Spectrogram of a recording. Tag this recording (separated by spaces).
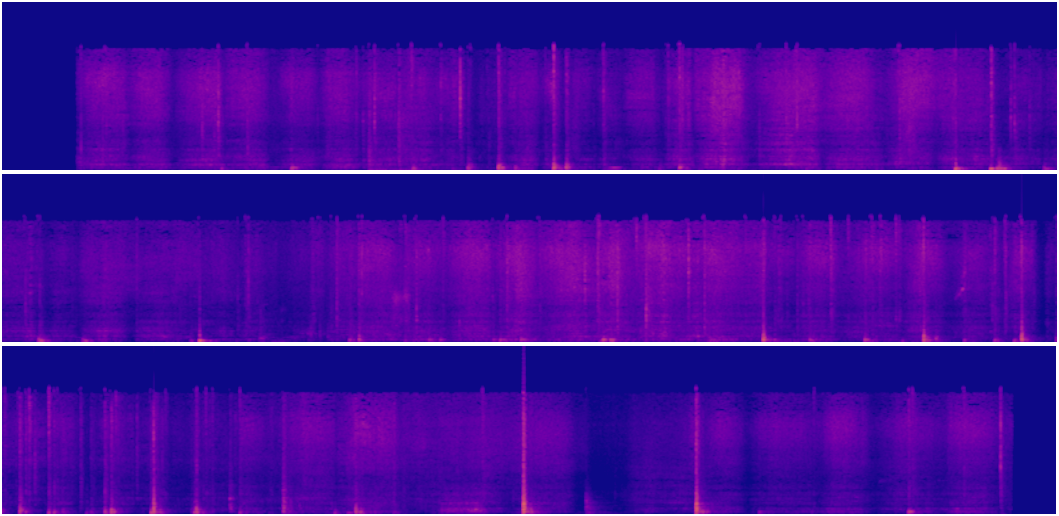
Piramide-Ghent Sonic-Snap Zakaria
